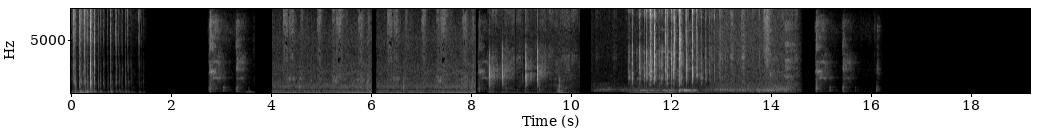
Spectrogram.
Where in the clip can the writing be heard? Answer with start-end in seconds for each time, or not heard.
3.5-14.6.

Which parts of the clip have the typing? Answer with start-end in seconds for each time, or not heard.
0.0-1.5, 11.1-13.2.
